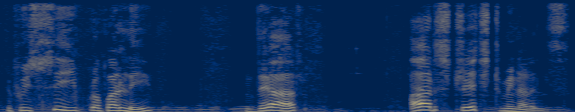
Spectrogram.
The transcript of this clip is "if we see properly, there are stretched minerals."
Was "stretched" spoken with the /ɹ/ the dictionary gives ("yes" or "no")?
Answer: yes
